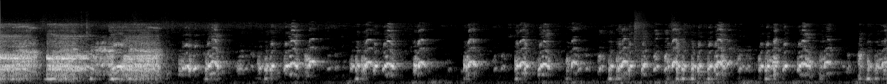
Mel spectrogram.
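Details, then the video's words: White-breasted waterhen lure calls: a loud, dense opening burst followed by a steady run of harsh, nasal, honking croaks, often paired, repeating roughly twice a second with short gaps. "Suara Pikat Ruak Ruak Paling Ampuh|auto ngumpul...."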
